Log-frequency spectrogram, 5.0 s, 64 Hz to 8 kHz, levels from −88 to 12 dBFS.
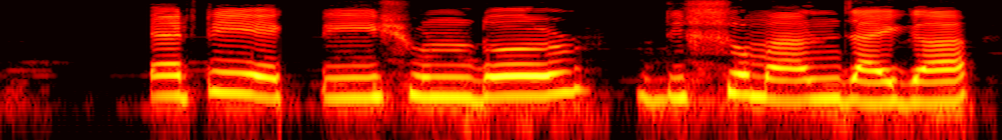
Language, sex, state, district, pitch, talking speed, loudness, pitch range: Bengali, female, West Bengal, Jalpaiguri, 280 Hz, 60 wpm, -17 LUFS, 260-295 Hz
